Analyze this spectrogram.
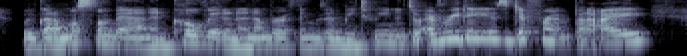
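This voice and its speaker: Speaking at a very fast pace with a Californian accent, the voice moves through very wide pitch swings. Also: woman, fairly low pitch for a woman. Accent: General American, Californian. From Southern California, Los Angeles. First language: not English. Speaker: civil rights lawyer, nonprofit director. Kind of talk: interview. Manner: talkative.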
